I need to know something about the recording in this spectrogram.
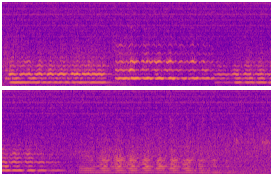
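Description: A concert flute playing four long held notes with vibrato, demonstrating its range: a middle-register note, a leap up an octave, back down to the first note, then a drop to a low note an octave beneath it.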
